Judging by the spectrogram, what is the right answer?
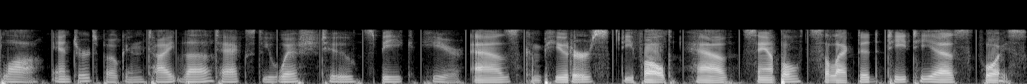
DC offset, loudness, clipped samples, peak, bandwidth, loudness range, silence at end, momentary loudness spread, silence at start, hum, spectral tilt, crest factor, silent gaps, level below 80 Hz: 0.3%; -16 LUFS; 0.2%; 0 dBFS; 5.4 kHz; 6 LU; 0 s; 11 LU; 0 s; none; -6.5 dB/octave; 16 dB; none; -28 dBFS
